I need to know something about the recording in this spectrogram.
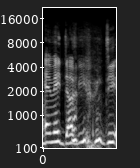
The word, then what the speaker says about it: Mardi Gras: Because that's obviously probably the correct pronunciation. Mardi, but it's Mardi. Mardi. But for us, it's Mardi. Mardi Gras. MAWDI.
